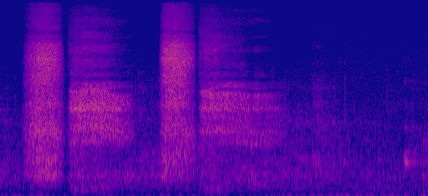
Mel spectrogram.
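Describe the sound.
Two loud, drawn-out huffing breaths, each a sharp inhale followed by a long, heavy exhale, exaggerated and exasperated, with no talking.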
